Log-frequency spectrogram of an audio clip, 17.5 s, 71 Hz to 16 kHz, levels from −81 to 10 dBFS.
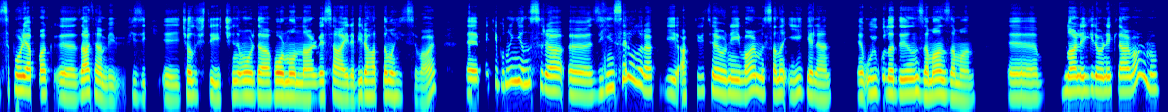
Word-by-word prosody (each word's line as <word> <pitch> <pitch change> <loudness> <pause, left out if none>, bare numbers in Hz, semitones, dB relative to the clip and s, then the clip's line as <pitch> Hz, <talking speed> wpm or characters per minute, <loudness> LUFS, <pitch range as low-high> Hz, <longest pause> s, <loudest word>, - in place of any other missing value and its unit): Spor 210 -2 +2
yapmak, 185 -3 +2
ııı, 145 -3 -2
zaten 170 -6 +2
bir 130 -2 -12
fizik, 150 -2 -14 0.2
eee, 130 -2 -6
çalıştığı 160 +2 -2
için 150 +2 -4
orada 160 -1 +3
hormonlar 155 -2 +4
vs. 155 +2 -1 0.4
bir 165 +1 -3
rahatlama 160 0 +1
hissi 145 -5 -13
var. 120 - -3 0.5
Eee, 175 -1 +4
peki 270 +4 -14
bunun 285 +5 -2
yanı 290 -2 0
sıra, 205 -8 +1
ııı, 160 -2 0
zihinsel 230 - -1
olarak 270 - 0
bir 175 -4 -3
aktivite 200 +4 -4
örneği 170 -2 +1
var 195 +6 +2
mı 195 -4 -2
sana 180 0 -1
iyi 180 +4 -8
gelen, 150 -5 -2 0.4
eee, 160 - +1
uyguladığın 180 0 +1
zaman 170 0 +3
zaman? 140 -4 -4 0.5
Eee, 150 -1 -2 0.4
bunlarla 200 +1 +4
ilgili 205 +1 0
örnekler 195 0 +1
var 225 - 0
mı? 220 - -2
170 Hz, 145 wpm, -23 LUFS, 155-195 Hz, 0.5 s, hormonlar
